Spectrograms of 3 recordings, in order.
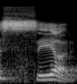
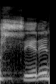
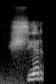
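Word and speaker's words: share: English के word में ए के जस्ट बाद यानी लास्ट में आर इ रहे तो इस ए का उच्चारण क्या होगा एय होगा ठीक है इसलिए यहां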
